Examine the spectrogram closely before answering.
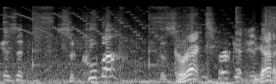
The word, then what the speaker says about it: Tsukuba: Joe am I getting this right is it Tsukuba the sex forget you got it all right don't pronounce the teeth you know this being the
